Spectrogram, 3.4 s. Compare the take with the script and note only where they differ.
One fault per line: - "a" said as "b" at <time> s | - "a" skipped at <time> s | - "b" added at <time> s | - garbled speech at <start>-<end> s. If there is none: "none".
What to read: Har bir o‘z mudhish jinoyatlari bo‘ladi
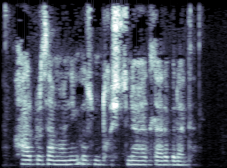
- "zamonning" added at 0.7 s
